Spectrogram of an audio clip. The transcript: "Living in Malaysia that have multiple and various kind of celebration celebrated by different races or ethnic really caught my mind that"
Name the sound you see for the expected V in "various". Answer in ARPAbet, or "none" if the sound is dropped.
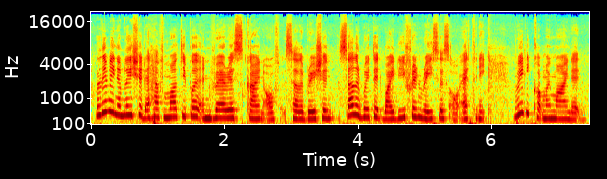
V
